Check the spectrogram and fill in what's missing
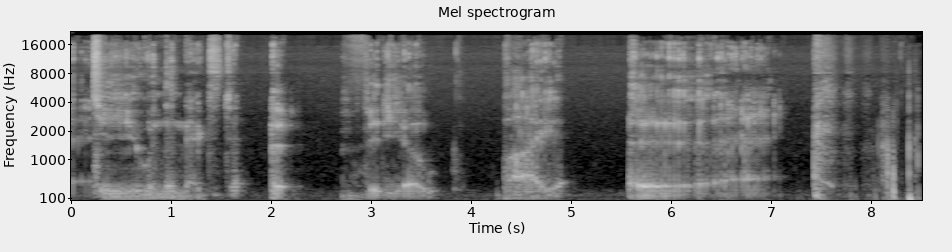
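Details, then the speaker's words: About six loud, drawn-out voluntary burps separated by short pauses. "I selected them at random anyway I'm gonna do some more burps so yeah"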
